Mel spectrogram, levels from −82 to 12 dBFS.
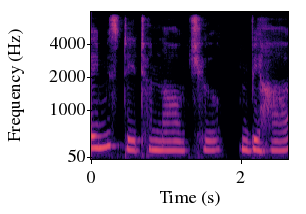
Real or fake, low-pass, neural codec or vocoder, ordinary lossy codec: fake; 7.2 kHz; codec, 16 kHz, 4.8 kbps, FACodec; none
